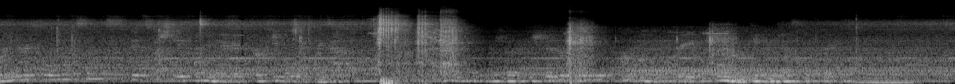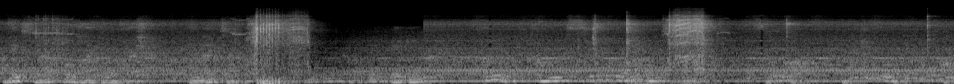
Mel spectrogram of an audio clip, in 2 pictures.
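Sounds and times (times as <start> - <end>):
cordless drill running: 2.9 - 4.6, 9.8 - 10.4, 11.9 - 12.7, 15.4 - 19.0.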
